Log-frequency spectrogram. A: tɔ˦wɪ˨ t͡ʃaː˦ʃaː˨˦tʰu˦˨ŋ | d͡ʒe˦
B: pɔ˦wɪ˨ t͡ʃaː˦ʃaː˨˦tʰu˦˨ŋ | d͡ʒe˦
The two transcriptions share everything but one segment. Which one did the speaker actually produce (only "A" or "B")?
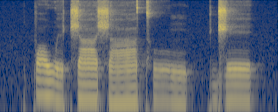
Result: B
